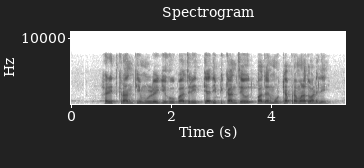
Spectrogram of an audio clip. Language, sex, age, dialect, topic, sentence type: Marathi, male, 25-30, Standard Marathi, agriculture, statement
